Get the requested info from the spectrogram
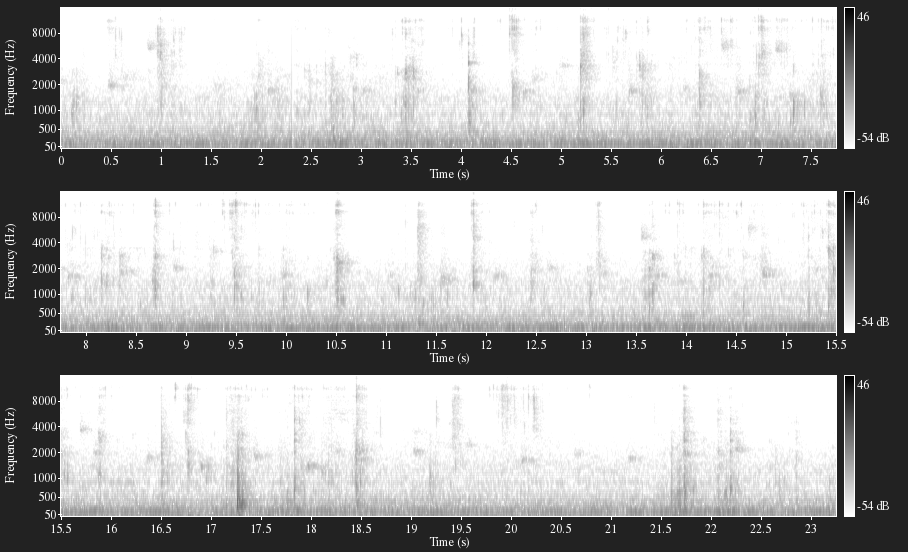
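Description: Chewing and eating rice and curry: a steady stream of wet, squishy mouth clicks and smacks, with one sharper click a little past the middle, over a steady low hum.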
